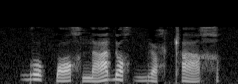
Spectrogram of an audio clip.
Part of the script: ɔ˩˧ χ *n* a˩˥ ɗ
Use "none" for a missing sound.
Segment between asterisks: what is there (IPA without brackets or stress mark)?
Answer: n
